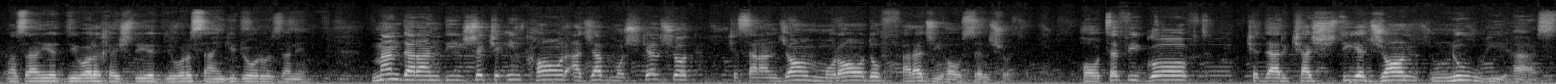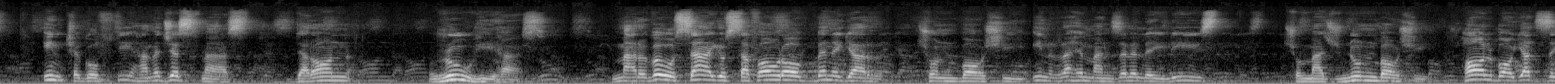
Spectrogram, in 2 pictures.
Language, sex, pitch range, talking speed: Persian, male, 145-195 Hz, 120 wpm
